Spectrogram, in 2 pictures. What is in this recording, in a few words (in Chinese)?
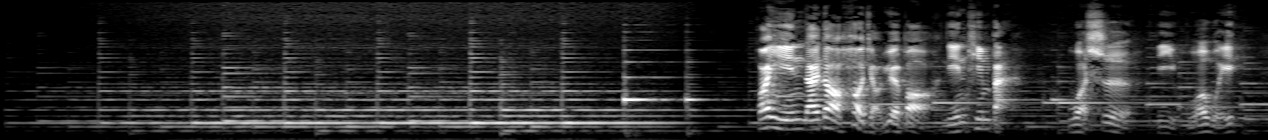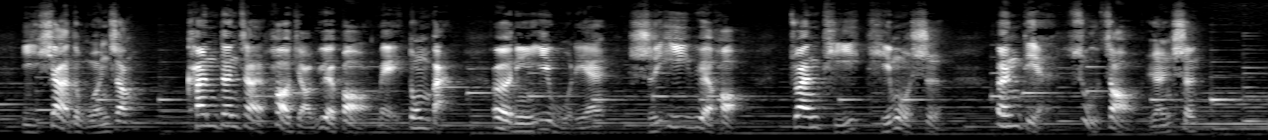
Mandarin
